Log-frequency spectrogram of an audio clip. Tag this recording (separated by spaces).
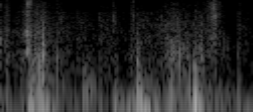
multiple hit clatter random sloppy object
